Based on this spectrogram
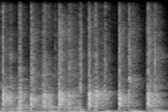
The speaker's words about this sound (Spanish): Ángela Lansbury, este aplauso va para ti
